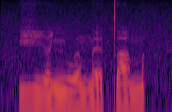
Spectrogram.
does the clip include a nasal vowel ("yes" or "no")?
no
